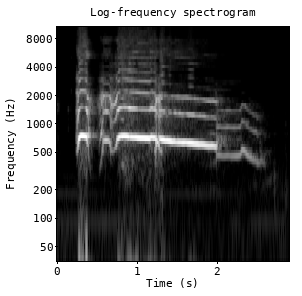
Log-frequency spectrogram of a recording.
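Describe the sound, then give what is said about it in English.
A man's voice imitates a rooster crowing: one loud cock-a-doodle-doo, stuttering at the start, then a long sustained call that drops in pitch and trails off at the end. “Couldn't fool that rooster, though, could you?”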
